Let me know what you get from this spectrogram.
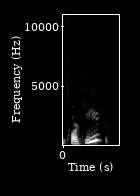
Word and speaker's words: Torquay: That's it's located in, uh, I hope I'm saying this correctly, Torquay, Australia. – That's, ex- Perfect.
